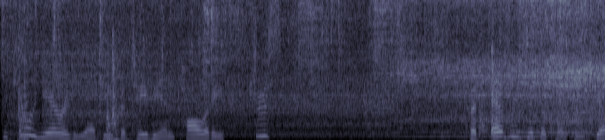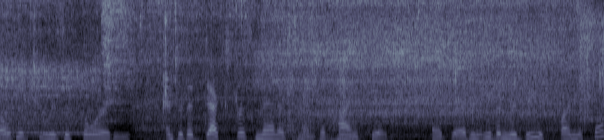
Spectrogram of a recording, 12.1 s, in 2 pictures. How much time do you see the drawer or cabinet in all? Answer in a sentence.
The drawer or cabinet can be heard for 3 seconds in total.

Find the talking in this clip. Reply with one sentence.
You can hear the talking from 0.0 to 2.8 s and from 4.6 to 12.0 s.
